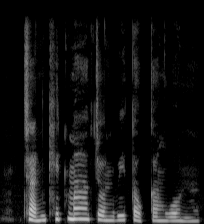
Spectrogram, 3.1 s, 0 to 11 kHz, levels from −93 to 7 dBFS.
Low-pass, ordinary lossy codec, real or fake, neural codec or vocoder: 9.9 kHz; none; real; none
